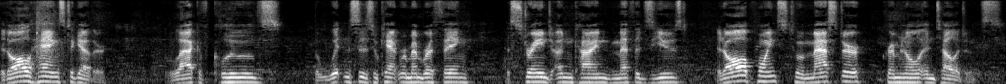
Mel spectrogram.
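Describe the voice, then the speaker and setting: A man's voice: medium pitch, a little slow, pushed and bright. An actor playing a self-assured male police commissioner, in 1930s-style radio drama acting. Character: confident male police commissioner, brisk and sure.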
